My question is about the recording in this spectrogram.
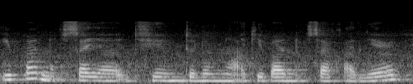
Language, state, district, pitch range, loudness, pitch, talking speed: Ao, Nagaland, Dimapur, 165-210 Hz, -17 LUFS, 170 Hz, 145 wpm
